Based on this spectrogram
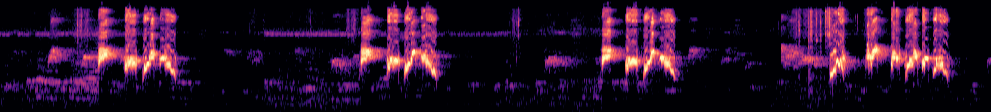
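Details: Caged red-whiskered bulbul singing, played to stimulate birds: four repeated phrases of bright, bubbly four-to-five-note warbles, about every two and a half seconds, with soft lead-in notes.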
